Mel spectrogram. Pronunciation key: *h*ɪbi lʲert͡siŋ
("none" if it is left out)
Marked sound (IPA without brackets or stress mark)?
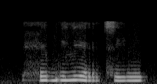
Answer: h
